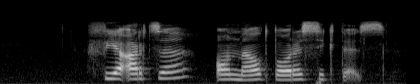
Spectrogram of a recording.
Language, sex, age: Afrikaans, female, 19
